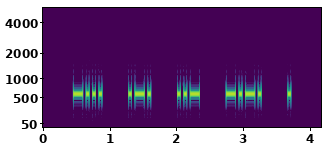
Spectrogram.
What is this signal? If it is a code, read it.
Morse code, heard as a keyed tone, about 25 wpm, spaced as for 15 wpm, 590 Hz. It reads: BRUCE
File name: qso201 15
